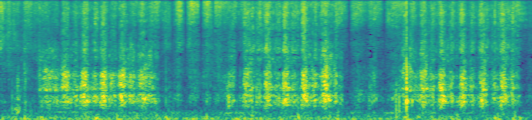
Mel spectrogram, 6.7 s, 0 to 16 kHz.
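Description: The paper cover of a thick, solid paperback book is scratched quickly with the fingernails of both hands. The result is a steady, dry, rasping scratch, strongest in the midrange with a bright hiss on top. It comes in dense bursts, with brief dips around 2.5 and 4.5 seconds.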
